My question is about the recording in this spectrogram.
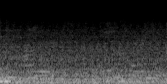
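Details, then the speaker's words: Whirlpool LSP1080GP automatic washer, after repair of helicopter-like noise in dryer/spin mode, spin test: steady even low rumble, no flutter or chopping; now quiet and healthy. "Ayun humatak na. Ayun umikot na. Ganda na."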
